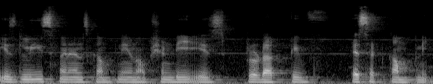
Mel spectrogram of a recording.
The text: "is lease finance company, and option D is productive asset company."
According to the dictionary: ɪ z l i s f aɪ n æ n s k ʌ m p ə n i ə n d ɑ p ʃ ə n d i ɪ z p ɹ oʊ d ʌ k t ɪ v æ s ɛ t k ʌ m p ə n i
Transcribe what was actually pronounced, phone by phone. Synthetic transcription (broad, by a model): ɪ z l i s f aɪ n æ n s k ʌ m p ə n i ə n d ɑ p ʃ ə n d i ɪ z p ɹ oʊ d ʌ k t ɪ v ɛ s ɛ t k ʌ m p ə n i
